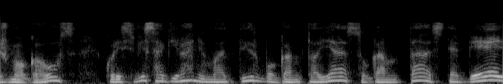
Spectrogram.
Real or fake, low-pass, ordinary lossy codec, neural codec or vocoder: fake; 7.2 kHz; Opus, 16 kbps; codec, 24 kHz, 6 kbps, HILCodec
